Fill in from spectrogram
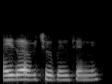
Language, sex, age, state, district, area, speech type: Telugu, female, 18-30, Andhra Pradesh, East Godavari, rural, conversation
